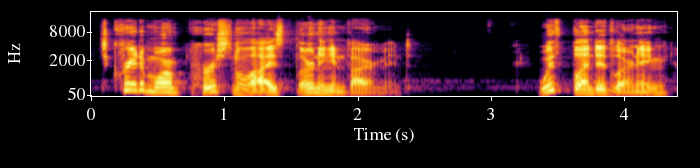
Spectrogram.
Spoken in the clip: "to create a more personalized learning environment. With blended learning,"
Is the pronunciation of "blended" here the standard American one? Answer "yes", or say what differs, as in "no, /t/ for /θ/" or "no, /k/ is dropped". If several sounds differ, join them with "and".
yes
